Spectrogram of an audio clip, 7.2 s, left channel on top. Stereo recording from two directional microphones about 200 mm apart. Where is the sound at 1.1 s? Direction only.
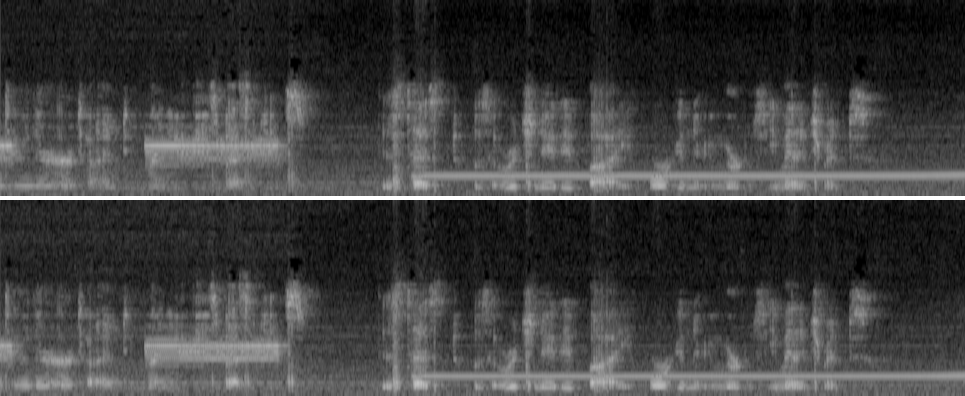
50° right (ahead or behind).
